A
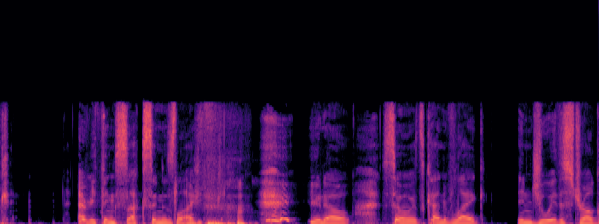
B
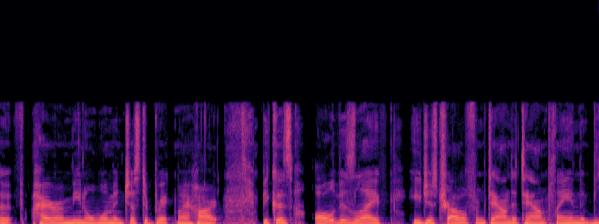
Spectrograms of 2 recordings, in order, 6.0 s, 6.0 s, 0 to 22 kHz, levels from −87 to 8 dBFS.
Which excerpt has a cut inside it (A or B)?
A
